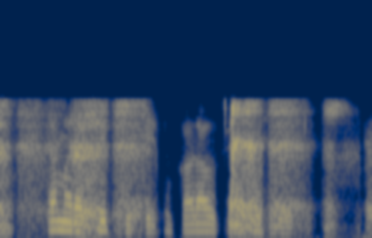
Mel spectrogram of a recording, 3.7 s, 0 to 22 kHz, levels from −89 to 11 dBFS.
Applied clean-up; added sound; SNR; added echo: neural mask model Resemble Enhance denoiser.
